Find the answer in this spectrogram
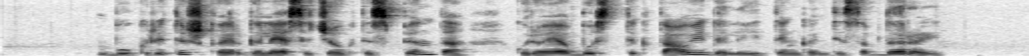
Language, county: Lithuanian, Utena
